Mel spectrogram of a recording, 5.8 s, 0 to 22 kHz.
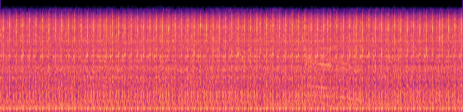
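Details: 10HP Tecumseh snowblower engine on its first run; the small single-cylinder catches once fuel reaches the carburetor and runs on with a fast, steady, lumpy putter near three beats a second, so it is running normally.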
